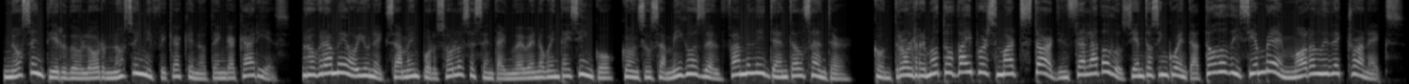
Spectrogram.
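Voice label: Spanish Latin American female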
